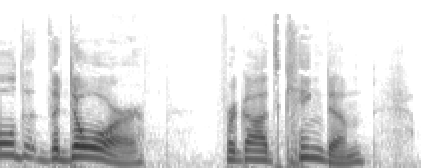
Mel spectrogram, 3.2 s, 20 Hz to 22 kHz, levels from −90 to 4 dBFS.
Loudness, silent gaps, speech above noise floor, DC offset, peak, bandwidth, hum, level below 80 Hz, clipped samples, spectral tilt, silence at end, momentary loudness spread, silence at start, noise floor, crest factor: -29 LUFS; none; 40 dB; under 0.1%; -12 dBFS; 15.5 kHz; none; -58 dBFS; under 0.1%; -7 dB/octave; 0.45 s; 16 LU; 0 s; -69 dBFS; 18 dB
